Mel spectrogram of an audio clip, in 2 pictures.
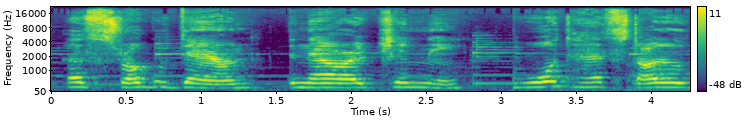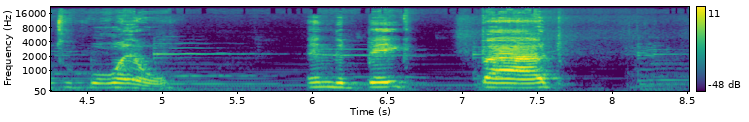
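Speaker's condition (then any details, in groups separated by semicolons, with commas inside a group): Cerebral palsy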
